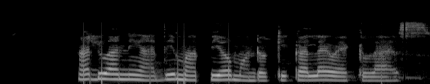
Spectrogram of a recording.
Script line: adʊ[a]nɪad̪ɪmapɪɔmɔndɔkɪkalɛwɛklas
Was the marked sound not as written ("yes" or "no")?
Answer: no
